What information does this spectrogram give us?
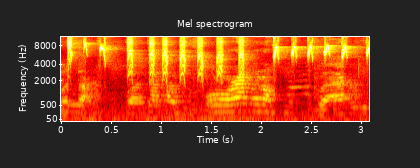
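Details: Konin bird singing a song filled with imitations of cricket and other birds, played to tutor songbirds: rapid, sharp high chirps repeated about three times a second, with lower warbled phrases in between and faint talking underneath.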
